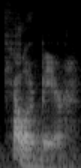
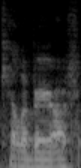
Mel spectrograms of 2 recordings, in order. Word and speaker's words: Kellerbier: Kellerbier. Beer is not B-E-E-R, but B-I-E-R. Some places have it spelled that way, more so overseas.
